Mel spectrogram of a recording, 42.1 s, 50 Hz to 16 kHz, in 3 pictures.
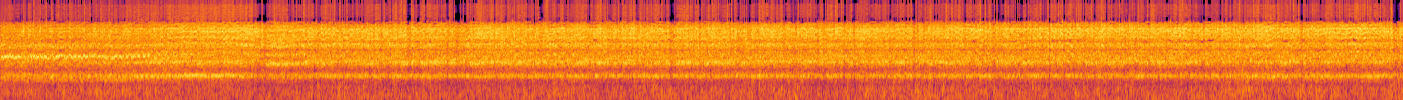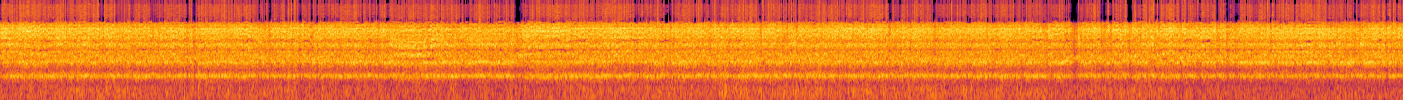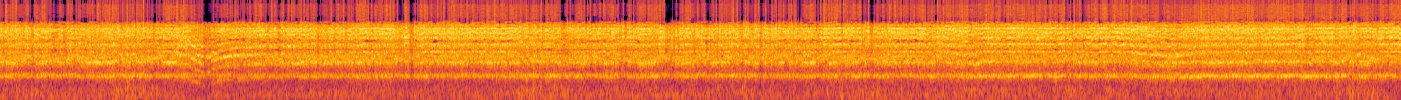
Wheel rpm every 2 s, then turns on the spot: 170, 220, 230, 230, 230, 230, 230, 230, 230, 220, 230, 230, 230, 230, 220, 200, 240, 230, 230, 230, 230.
none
